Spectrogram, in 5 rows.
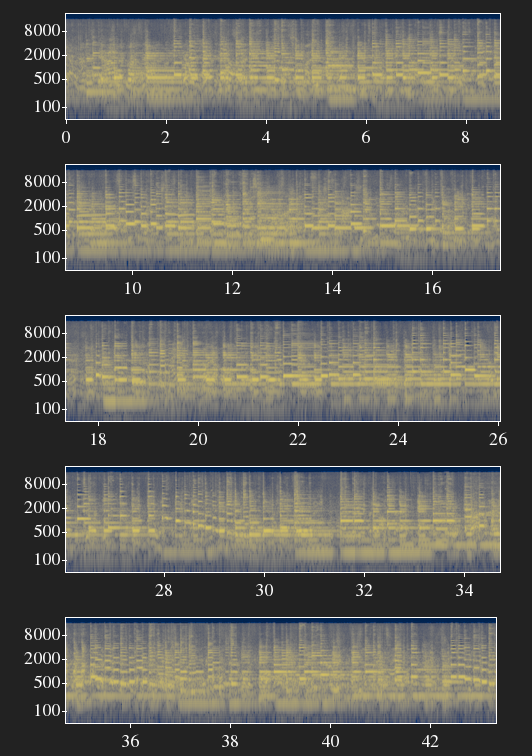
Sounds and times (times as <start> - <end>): Pizzicato: 0.0 - 43.3
Zither: 0.0 - 43.3.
